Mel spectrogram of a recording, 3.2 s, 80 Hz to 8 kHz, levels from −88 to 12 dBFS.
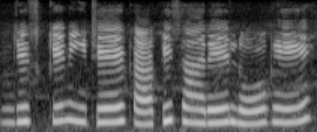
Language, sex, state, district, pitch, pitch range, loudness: Hindi, female, Madhya Pradesh, Bhopal, 310 Hz, 295-325 Hz, -15 LUFS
